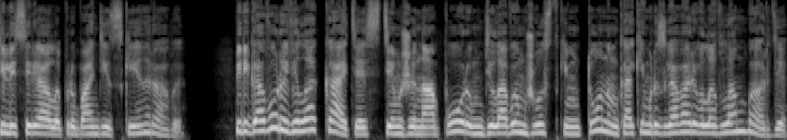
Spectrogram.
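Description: A quiet background, plain reading aloud, and ordinary pitch variation

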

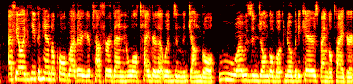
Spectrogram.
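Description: Through noticeable background noise, a woman at a fairly low pitch rushes at a very fast pace with hardly any pauses and fairly even intonation. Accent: American. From Michigan. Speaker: podcast co-host. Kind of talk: casual chat. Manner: hesitant, many fillers.

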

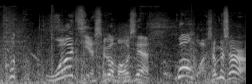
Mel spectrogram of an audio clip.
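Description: A man's put-on character voice, extremely high-pitched, bright and sharp in tone, fast-paced, with very wide pitch swings over faint music in the background

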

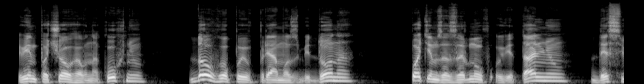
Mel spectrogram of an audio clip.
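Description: Over a quiet background, the speaker uses a natural reading voice.

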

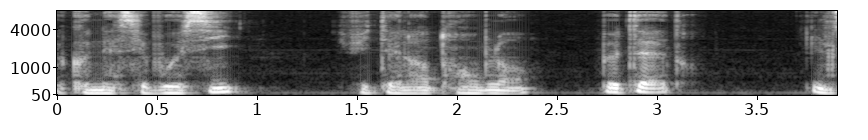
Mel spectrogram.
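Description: Here a voice reads in a natural way.

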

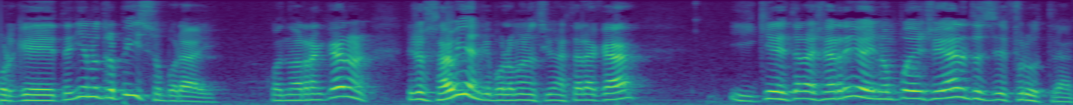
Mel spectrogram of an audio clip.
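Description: A man with a high pitch talks at a very fast pace with lively intonation. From Argentina, Patagonia (Cipolletti). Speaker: comedy producer. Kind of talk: panel discussion. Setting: stage with live audience.

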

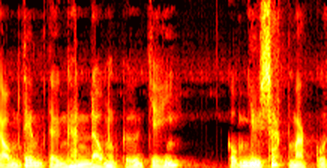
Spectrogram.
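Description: The intonation rises and falls in a lively way. The text is read aloud plainly.

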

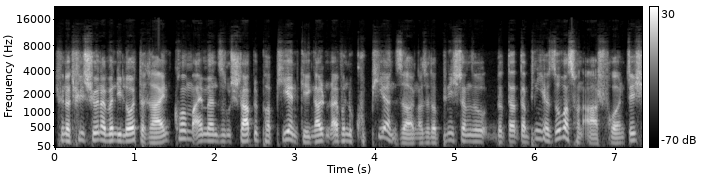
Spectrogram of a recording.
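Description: Man's fairly high voice at a very fast pace, with lively intonation. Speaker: podcast co-host. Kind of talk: casual chat.

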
